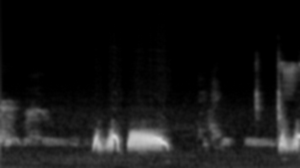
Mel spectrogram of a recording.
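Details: Agitating coo of a spotted dove, 'giọng thổ' style, used against wild doves and decoy birds. Soft low murmurs, then a loud phrase of two short notes and a long hoarse coo, another phrase starting near the end with a faint higher chirp.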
